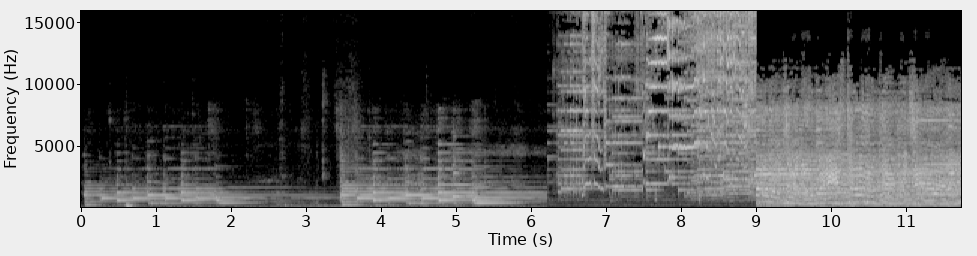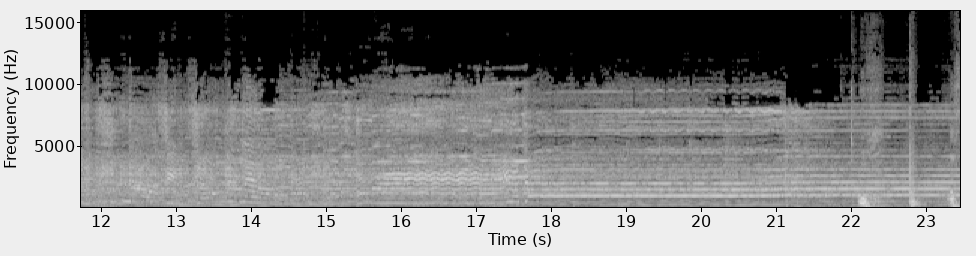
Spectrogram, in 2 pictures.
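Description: A pop song plays: sparse bell-like synth notes open with a brief pause, then a swell builds into a full, loud arrangement with steady dense instrumentation and vocals continuing to the end.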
